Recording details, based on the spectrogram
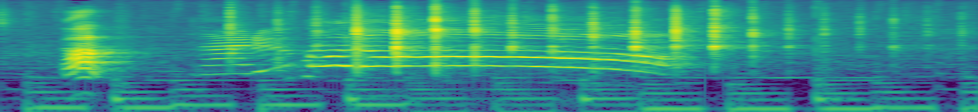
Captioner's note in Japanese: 拍手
